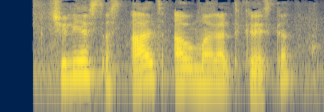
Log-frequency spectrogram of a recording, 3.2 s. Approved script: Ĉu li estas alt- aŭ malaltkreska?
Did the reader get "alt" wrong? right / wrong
right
